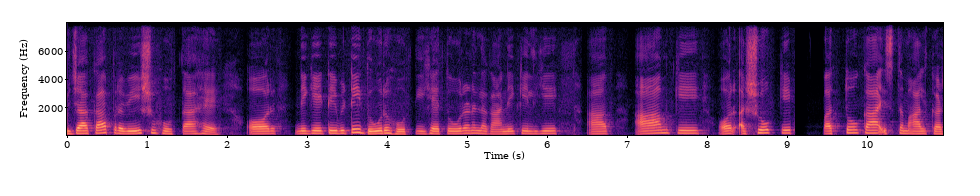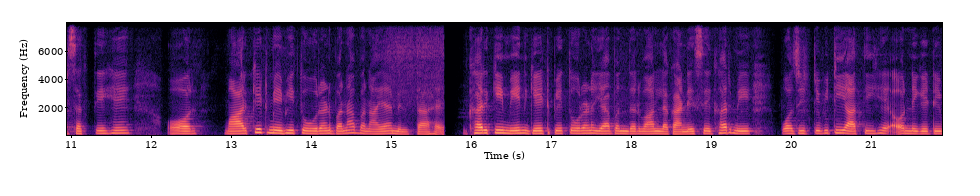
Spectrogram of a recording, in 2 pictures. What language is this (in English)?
Hindi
